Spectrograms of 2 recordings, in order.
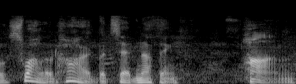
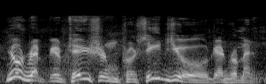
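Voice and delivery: resonant unseen crime boss; disembodied baritone voice; 7 semitones higher than usual. A narrator's reading. Unseen boss offering guests drinks, resonant baritone. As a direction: suggest it as a resonant, hidden host. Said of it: "source of the resonant voice".

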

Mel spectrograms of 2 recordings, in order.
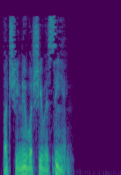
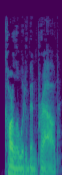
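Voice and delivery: plain reading voice

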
